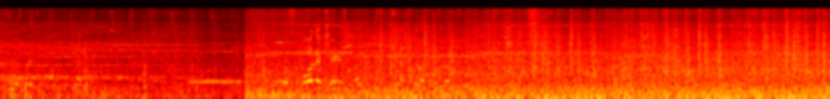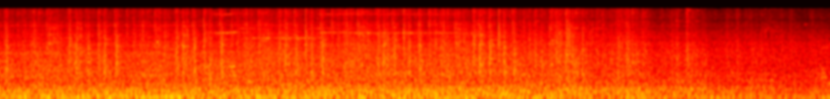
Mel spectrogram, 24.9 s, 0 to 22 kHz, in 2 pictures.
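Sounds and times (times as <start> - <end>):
faint wheel squeal: 0.4 - 7.9, 15.5 - 19.6
train wheels clicking over rail joints: 5.1 - 24.0.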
